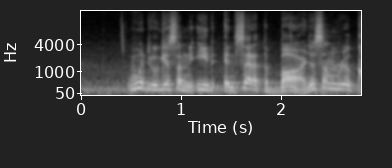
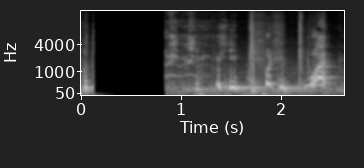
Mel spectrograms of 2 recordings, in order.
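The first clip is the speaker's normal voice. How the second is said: baffled what; 14 semitones higher than usual. Retold or imitated. Baffled reaction to odd saying.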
